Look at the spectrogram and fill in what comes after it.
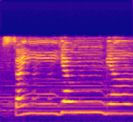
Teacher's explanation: ಕರ್ಮೇಂದ್ರಿಯಾಣಿ ಸೈಯಂ ಸ ನಂತರ ಇರೋ ಅನುಸ್ವಾರದ ಉಚ್ಚಾರಣೆ ಕಡೆ ಇಲ್ಲಿ ಗಮನ ಕೊಡಬೇಕು ಯ ಮೇಲೆ ಆಘಾತ ಬರಬೇಕು ಮುಂದೆ ಮ್ಯ ಎಂಬ ಸಂಯುಕ್ತ ಅಕ್ಷರ ಇದ್ದ ಕಾರಣ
